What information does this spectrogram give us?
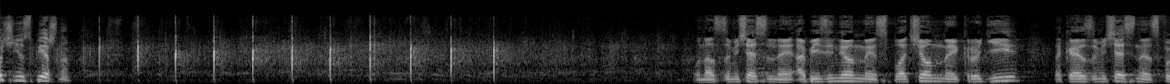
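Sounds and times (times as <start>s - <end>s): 
speech: 0.0s - 1.0s, 7.0s - 11.6s
audience rhythmic clapping in unison: 0.5s - 5.2s.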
